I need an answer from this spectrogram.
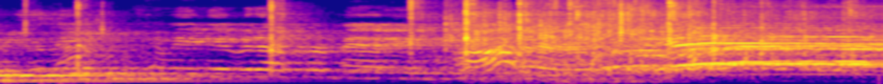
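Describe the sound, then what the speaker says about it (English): Clapping from a convention audience after a bookstagram panel comes as scattered sharp hand claps with voices talking and calling out over them. "Can we give our panelists a quick round of applause?"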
